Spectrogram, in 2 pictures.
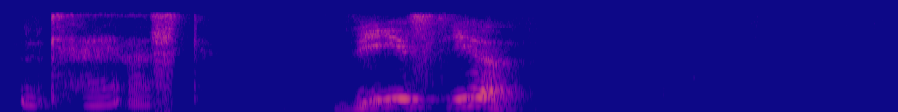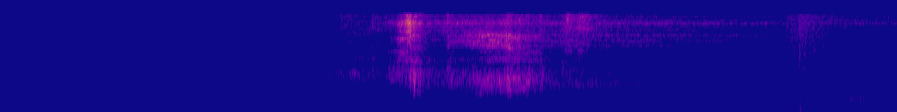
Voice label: German mein hertz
